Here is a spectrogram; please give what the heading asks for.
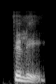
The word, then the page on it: Philly: Indian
